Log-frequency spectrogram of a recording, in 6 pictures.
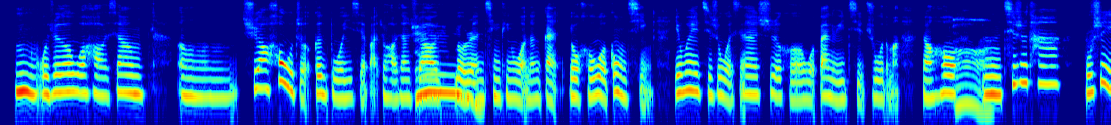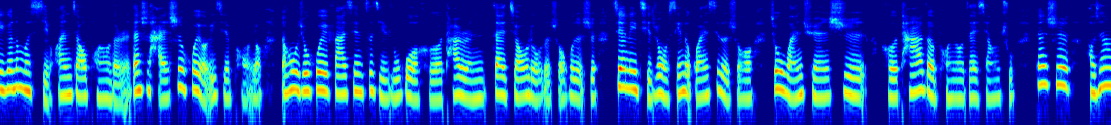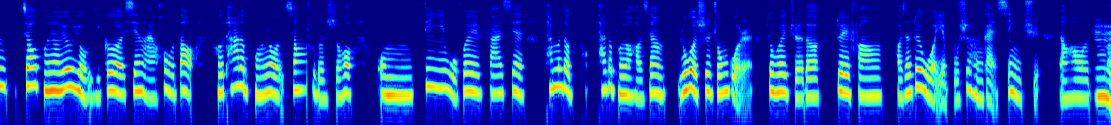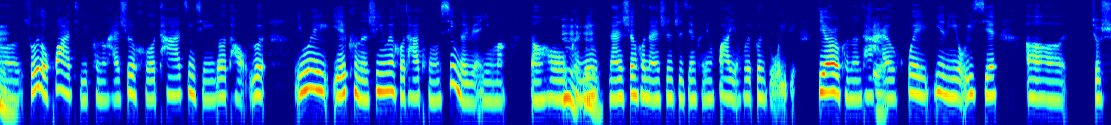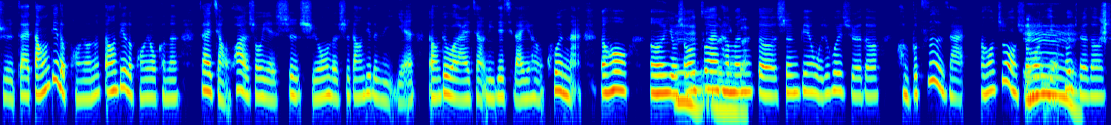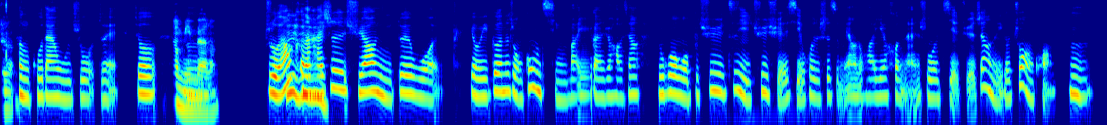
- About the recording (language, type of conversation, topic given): Chinese, advice, 搬到新城市后我感到孤单无助，该怎么办？
- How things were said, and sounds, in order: tsk; other background noise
